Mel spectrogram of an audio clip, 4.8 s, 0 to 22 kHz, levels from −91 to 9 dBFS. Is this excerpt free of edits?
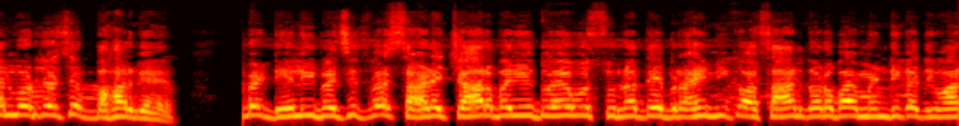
no; 1 cut; at 1.2 s

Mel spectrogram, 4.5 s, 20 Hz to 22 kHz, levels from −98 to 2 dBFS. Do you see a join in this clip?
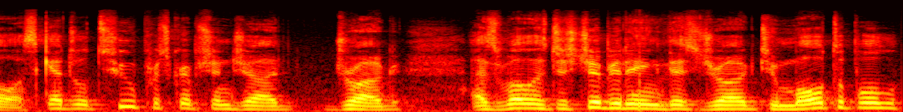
no; 0 cuts

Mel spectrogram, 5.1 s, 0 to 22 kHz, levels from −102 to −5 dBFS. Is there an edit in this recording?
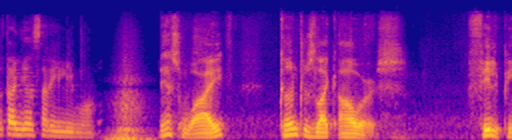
yes; 1 cut; at 1.3 s

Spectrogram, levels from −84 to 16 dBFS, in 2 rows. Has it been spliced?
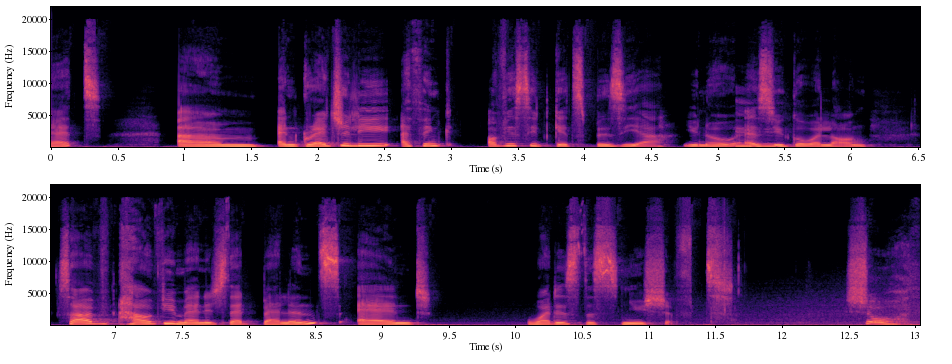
no; 0 cuts

